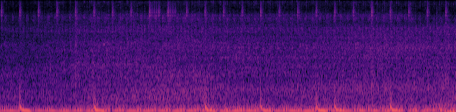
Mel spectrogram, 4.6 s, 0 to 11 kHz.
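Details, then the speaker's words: Murray riding mower with 18hp V-twin, after carb cleaning fixed rough idle and surging: steady low thumping idle, even firing pulses, no surging or hunting; normal idle. "Runs good now. Clean the carb out. It was kind of surging for a little bit."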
